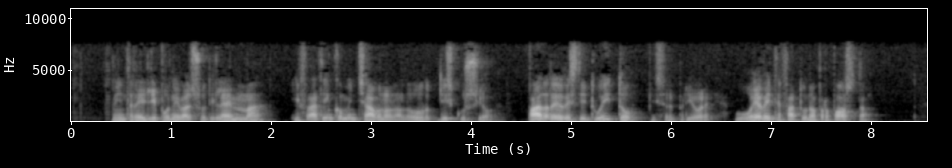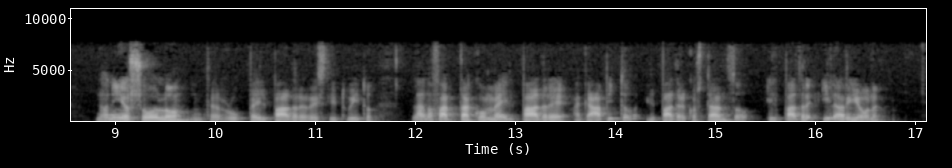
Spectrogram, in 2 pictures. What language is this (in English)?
Italian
